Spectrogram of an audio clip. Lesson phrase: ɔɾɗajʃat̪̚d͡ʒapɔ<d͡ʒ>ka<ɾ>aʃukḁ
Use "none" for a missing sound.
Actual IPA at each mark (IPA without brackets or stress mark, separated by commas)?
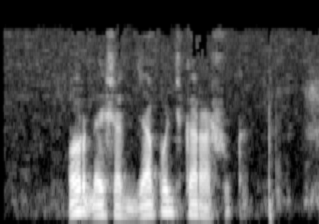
d͡ʒ, ɾ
